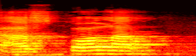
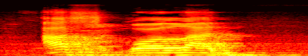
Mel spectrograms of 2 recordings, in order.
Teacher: Yang ketiga tak mati bertemu dal, nggak dibaca askolat, tapi dibaca askolan, hilang tuh taknya, masuk ke dalam dal.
